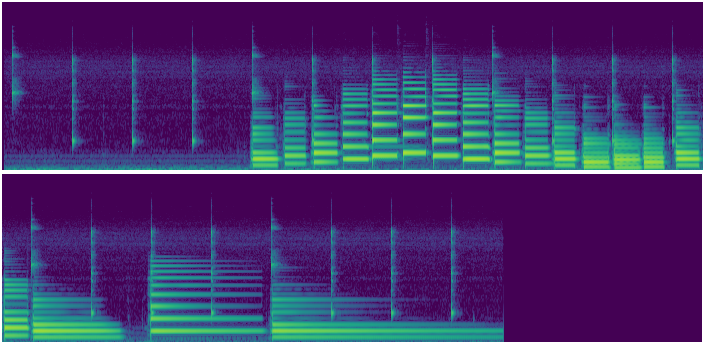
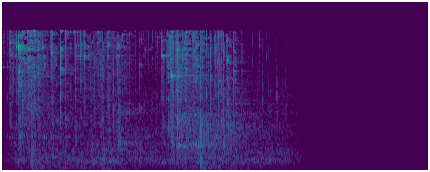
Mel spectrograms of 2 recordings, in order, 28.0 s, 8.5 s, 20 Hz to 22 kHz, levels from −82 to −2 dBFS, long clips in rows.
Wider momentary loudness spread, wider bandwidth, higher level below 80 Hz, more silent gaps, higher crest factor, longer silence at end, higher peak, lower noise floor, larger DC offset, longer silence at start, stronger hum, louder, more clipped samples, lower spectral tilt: second, 18 LU vs 24 LU; second, 7.6 kHz vs 11.5 kHz; first, -48 dBFS vs -84 dBFS; neither; second, 20 dB vs 34 dB; first, 3.95 s vs 3 s; first, 0 dBFS vs -8 dBFS; second, -48 dBFS vs under -90 dBFS; neither; first, 0.2 s vs 0.05 s; neither; first, -18 LUFS vs -36 LUFS; neither; first, -6.5 dB/octave vs 2.5 dB/octave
